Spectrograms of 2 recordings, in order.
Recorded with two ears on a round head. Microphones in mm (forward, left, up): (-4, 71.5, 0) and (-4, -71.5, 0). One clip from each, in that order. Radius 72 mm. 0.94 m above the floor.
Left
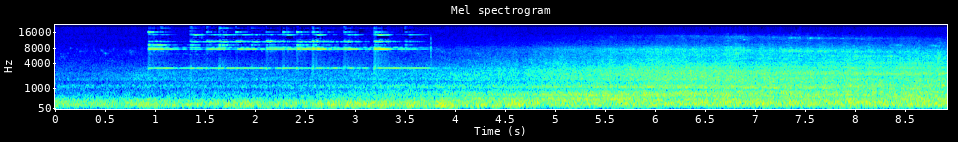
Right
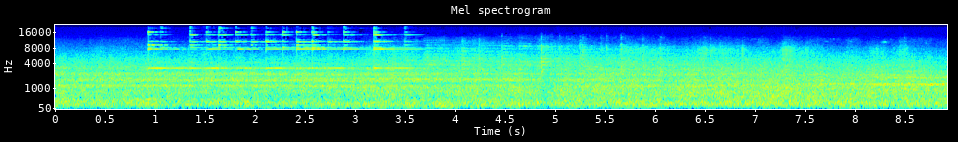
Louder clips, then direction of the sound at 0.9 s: Right 9 dB; 70° right (ahead or behind).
